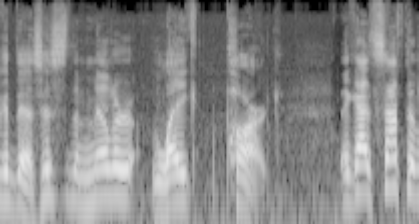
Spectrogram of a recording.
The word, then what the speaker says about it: Mueller: The way it's pronounced in Austin is Miller. Okay, so let's try this again. Today we're going to talk about housing options in the Mueller District in Austin.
